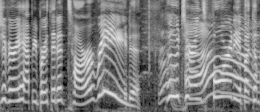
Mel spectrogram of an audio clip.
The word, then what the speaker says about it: Tara Reid: I did not, but I would like to say that Tara Reid is pronounced Tara Reid.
